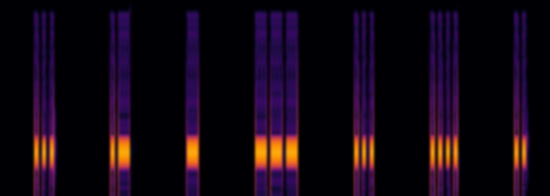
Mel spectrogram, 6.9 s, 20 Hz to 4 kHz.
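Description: Morse code, heard as a keyed tone, about 25 wpm, spaced as for 10 wpm, 550 Hz. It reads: SATOSHI
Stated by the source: Morse code transmission of news headlines.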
